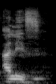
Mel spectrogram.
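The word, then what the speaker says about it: ألف: আলিফ উচ্চারণ করার সময় এইযে সামনের যে দুইটা দাঁত আছে উপরের সামনের দুইটা দাঁত নিচের টোটের পেটের মধ্যে লাগায় দিবেন। লাগানোর সময় একটু বাতাস বের হবে তাহলে কি হয়ে যাবে? আলিফ উচ্চারণ হয়ে যাবে।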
